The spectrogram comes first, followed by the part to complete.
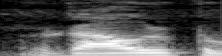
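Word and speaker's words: Raoult: फिर इसको कुछ लोग राउल्ट बोल देते हैं, उच्चारण में भिन्नता है, राउल बोल दो या राउल्ट बोल दो, जैसे भी नाम से उच्चारण करना चाहो दोनों ही सही हैं।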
